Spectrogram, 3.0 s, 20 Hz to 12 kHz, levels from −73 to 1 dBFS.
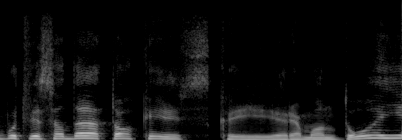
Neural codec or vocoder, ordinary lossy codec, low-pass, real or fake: autoencoder, 48 kHz, 32 numbers a frame, DAC-VAE, trained on Japanese speech; AAC, 48 kbps; 10.8 kHz; fake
